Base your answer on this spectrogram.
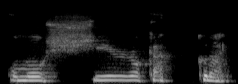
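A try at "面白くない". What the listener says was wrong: Not quite. Nearly. Omoshiro. You did. It is kunai, but you said you threw in an extra ka in there. Omoshiro kakunai. It's just omoshiro kunai.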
